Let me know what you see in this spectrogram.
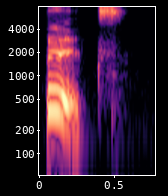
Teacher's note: the k here is voiceless so in this case of this plural the s this sound it's going to be voiceless as well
